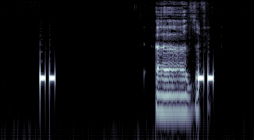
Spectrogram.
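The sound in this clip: Telephone tones from a failed call-in connection: a pair of short, steady low beeps, a brief voice, then another matching pair of beeps, with near-silence between.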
